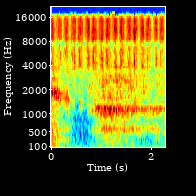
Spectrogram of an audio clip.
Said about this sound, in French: commencer par euh, frotter les mains, ébailler et grogner.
